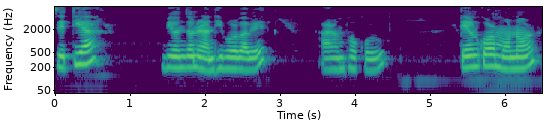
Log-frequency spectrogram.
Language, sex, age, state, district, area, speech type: Assamese, female, 60+, Assam, Charaideo, urban, spontaneous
